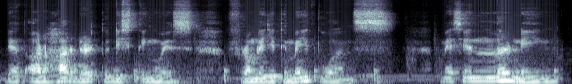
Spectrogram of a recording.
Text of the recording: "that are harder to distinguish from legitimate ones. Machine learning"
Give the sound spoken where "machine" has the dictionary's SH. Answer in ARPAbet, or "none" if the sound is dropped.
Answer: S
